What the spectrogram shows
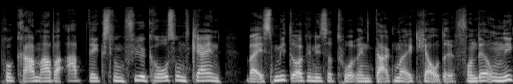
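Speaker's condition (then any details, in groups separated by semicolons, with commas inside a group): No condition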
